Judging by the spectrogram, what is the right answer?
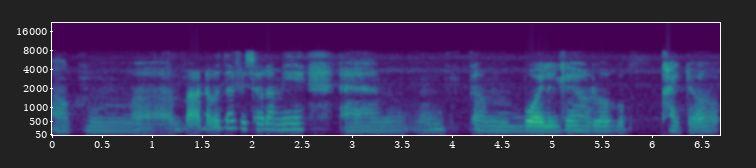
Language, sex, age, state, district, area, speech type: Assamese, female, 30-45, Assam, Charaideo, rural, spontaneous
